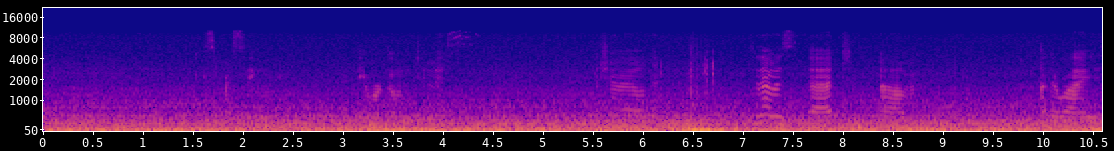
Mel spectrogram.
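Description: Steady low rumble of road and engine noise inside a moving car's cabin, with a person's voice heard in short stretches and a brief low thump about six and a half seconds in.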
